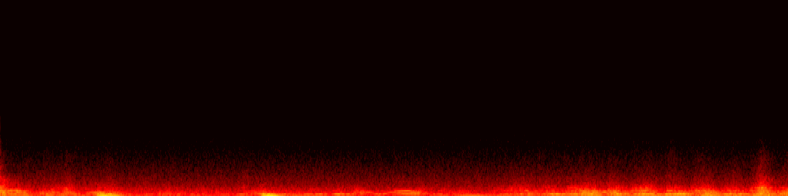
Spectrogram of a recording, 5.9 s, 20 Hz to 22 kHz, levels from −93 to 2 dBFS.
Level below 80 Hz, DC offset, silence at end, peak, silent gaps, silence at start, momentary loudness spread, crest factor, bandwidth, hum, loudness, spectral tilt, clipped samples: -64 dBFS; under 0.1%; 0 s; -22 dBFS; none; 0 s; 15 LU; 20 dB; 5.2 kHz; none; -43 LUFS; -10.5 dB/octave; under 0.1%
